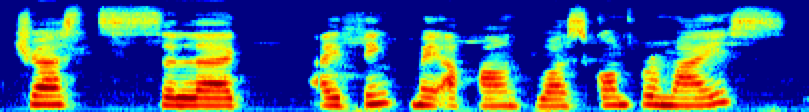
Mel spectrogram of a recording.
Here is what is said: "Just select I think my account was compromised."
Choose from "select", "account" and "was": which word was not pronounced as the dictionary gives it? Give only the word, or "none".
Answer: was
